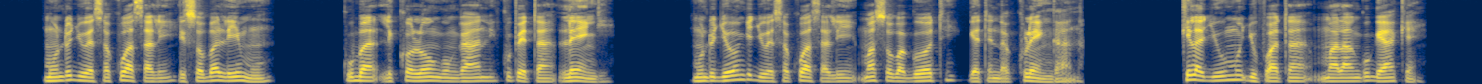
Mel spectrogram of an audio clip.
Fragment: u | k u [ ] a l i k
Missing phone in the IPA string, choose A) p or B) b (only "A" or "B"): B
